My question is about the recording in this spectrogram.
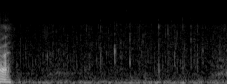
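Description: Light rain, with scattered faint drop ticks over a low, steady hiss.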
